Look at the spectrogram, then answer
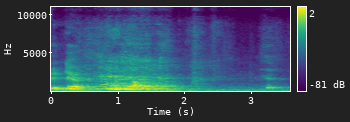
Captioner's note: audience laughter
